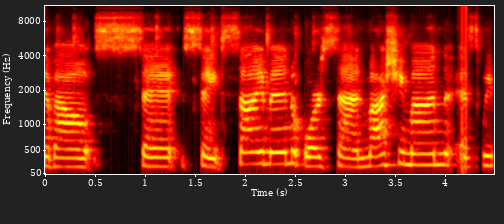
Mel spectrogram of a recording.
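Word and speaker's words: Maximón: m-a-x-i m o n looks like maximum but we pronounce that mashiman are you guided to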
